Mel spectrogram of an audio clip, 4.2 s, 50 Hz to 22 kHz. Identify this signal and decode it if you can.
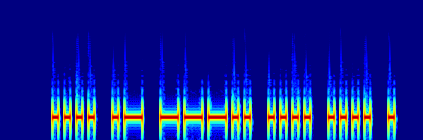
Morse code, heard as a keyed tone, about 20 wpm, 700 Hz. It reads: HA8HHE
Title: DXCC-100 Call Signs - 6 Characters - Repeated 2x - 20wpm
